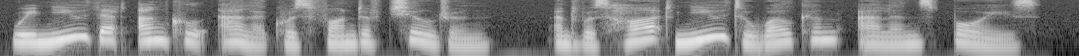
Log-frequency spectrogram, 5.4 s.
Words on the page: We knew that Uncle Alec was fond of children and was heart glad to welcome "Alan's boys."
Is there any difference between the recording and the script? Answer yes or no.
yes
